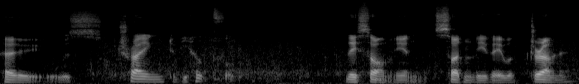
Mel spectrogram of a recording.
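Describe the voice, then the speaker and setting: A man voicing a curious, teasing young merman in an intimate audio roleplay, with a gently formal, measured way of talking. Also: on the low side, steady tone, vocal fry, slight background noise, heavily acted, poor audio. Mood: earnest, flustered. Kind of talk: scripted audio roleplay, intimate one-sided conversation.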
